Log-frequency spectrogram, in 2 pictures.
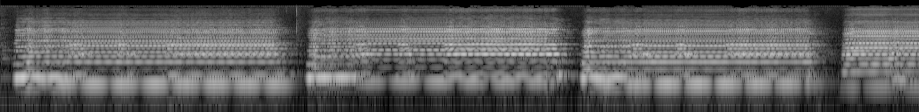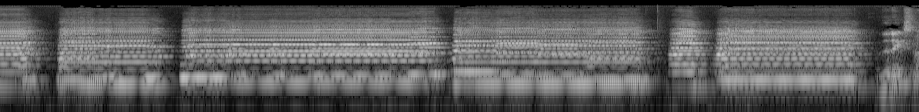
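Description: A bright, sustained reed melody on accordion with a moving inner line under the tune, played continuously with brief breaths between phrases.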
